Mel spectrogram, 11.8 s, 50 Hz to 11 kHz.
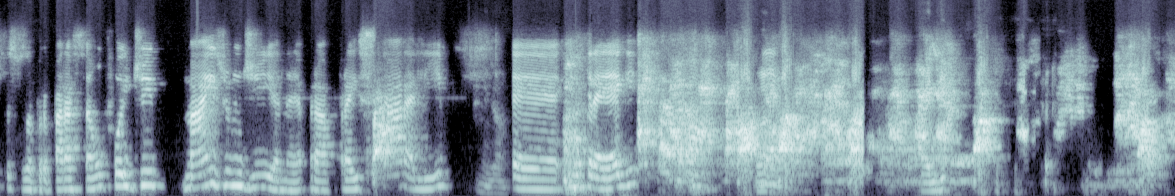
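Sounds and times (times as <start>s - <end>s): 
speech: 0.0s - 11.7s
dog barking: 3.7s - 4.0s, 6.4s - 11.7s.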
